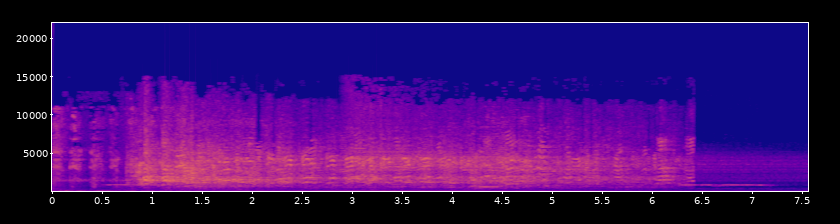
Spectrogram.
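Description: Kuntilanak ghost's high-pitched cackling laugh, echoing, starting about a second in and cutting off suddenly shortly before the end.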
